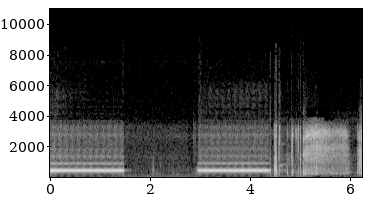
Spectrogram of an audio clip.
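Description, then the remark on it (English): A loud, steady telephone tone sounds twice with a pause between, then a few sharp clicks and a burst of noisy line sound as if a number is being dialed. “possibly to receive one of those phone calls he sometimes gets from the 41st president of the United States, his not-so-immediate predecessor.”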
